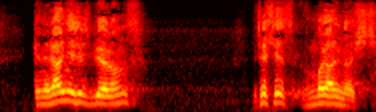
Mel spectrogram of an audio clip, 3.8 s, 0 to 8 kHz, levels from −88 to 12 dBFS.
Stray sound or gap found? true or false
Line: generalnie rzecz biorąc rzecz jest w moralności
false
